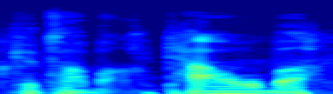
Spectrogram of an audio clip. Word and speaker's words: Catawba: How do you pronounce this? Catawba Brewing Company. – Catawba.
